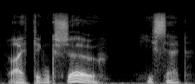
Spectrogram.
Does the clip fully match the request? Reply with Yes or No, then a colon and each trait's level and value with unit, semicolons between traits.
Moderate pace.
Yes: average, 155 wpm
